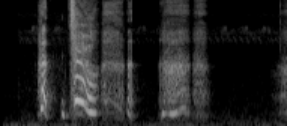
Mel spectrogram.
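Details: Animated character Shikijo waking with a voiced sneeze: sharp intake of breath followed by breathy, noisy bursts; sneezing.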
